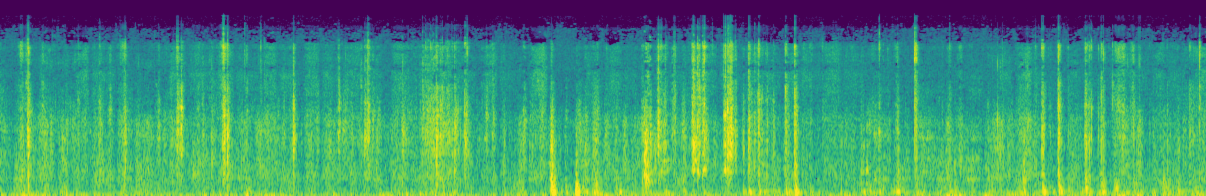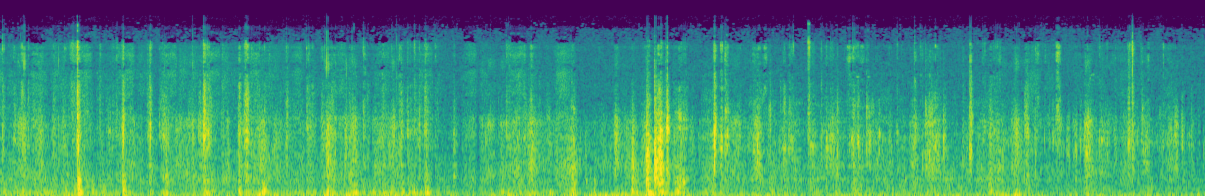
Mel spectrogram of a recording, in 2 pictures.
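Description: Handling and assembly noise of a tripod and metal telescopic camera crane: scattered clicks, knocks and light metallic rattles as the parts are fitted together, with a louder cluster of knocks a little past the middle.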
